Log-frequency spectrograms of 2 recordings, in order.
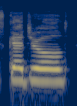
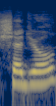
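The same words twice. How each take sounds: First: It is said in a North American way. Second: It is said in a British way.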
